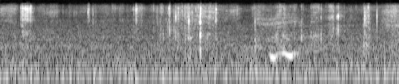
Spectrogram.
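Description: Scissors fussy-cutting paper for an altered mixed media book, quiet irregular snips and soft paper rustles at close range, with a brief spoken word.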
